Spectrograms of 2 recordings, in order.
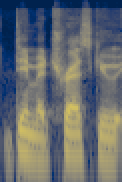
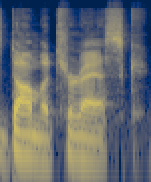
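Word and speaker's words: Dimitrescu: It's not pronounced uh dimatrescue. It's do it's doatresque.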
